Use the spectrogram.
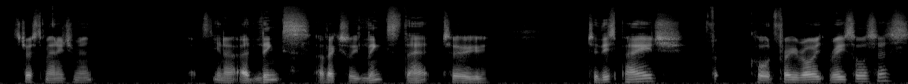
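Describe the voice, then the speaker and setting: A man speaks at a medium pitch and fairly slow pace with a bright, sharp tone and ordinary pitch variation, leaving long, frequent pauses. The sound is dry and close, with no echo. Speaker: small business owner showing a website builder. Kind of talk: screen-share tutorial. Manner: hesitant, many fillers.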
